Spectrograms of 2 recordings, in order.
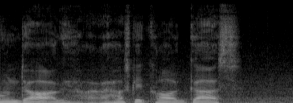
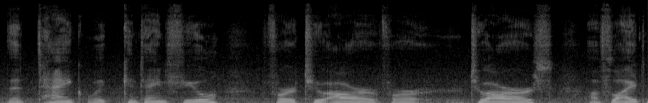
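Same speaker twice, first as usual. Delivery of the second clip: ordinary talk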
